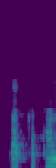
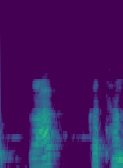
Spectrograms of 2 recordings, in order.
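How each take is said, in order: First: प्रकथन with a single short क, no doubling; teacher contrasting the wrong form प्रकथन. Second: प्राक्कथन with a clear doubled क्क, held before थ; teacher giving the right form प्राक्कथन; correct pronunciation. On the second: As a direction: say प्राक्कथन as prak-kathan with the double k. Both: Shown as a demonstration. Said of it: "प्रकथन नहीं".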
